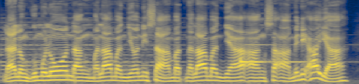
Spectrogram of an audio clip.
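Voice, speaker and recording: A man reading a first-person love letter as a radio storyteller, with emotive, deliberate phrasing. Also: medium pitch, over music. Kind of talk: dramatic scripted narration.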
